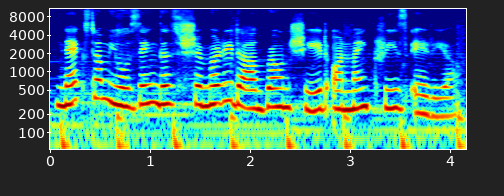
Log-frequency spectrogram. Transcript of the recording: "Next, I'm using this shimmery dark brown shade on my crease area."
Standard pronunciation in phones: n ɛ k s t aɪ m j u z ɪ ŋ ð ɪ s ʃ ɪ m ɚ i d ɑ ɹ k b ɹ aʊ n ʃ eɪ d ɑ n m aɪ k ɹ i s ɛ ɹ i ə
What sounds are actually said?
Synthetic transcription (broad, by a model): n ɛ k s t aɪ m j u z ɪ ŋ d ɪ s ʃ ɪ m ɚ i d ɑ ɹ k b ɹ aʊ n ʃ eɪ d ɑ n m aɪ k ɹ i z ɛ ɹ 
